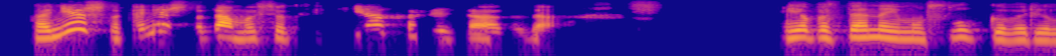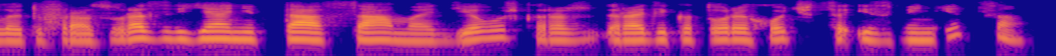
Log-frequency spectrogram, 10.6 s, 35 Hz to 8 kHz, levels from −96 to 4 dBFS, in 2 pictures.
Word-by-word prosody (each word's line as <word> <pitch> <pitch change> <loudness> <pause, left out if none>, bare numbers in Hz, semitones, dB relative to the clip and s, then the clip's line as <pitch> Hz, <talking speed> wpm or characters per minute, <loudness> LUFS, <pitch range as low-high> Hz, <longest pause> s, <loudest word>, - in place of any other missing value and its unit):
Конечно, 430 - +6
конечно, 360 - -3
да, 225 -2 +12
мы 185 -1 -3
всё-таки 190 -1 -8
съехались, 360 +3 -2
да-да-да. 480 -2 +1 1.1
И 205 - +1
я 215 - +6
постоянно 215 +1 +4
ему 185 -3 +1
вслух 210 +4 -7
говорила 165 -2 -2
эту 155 - -6
фразу: 145 -1 -5
"Разве 190 -1 0
я 195 +2 0
не 180 -1 -3
та 180 -3 +6
самая 160 -3 +1
девушка, 180 +8 -6
раж 165 -1 -4
ради 165 +1 0
которой 175 +1 -3
хочется 175 +2 -7
измениться? 170 - -9
180 Hz, 150 wpm, -27 LUFS, 170-210 Hz, 1.1 s, да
